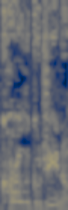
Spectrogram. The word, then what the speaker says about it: Carla Gugino: And I was like, "No, Carla, it's Italian, Carla Gugino." And they went, "Oh, Carla Gugino."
